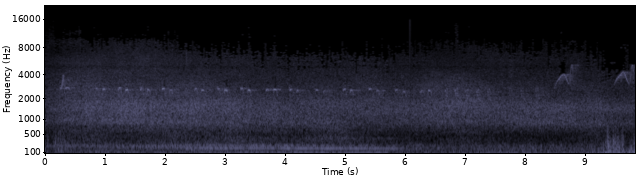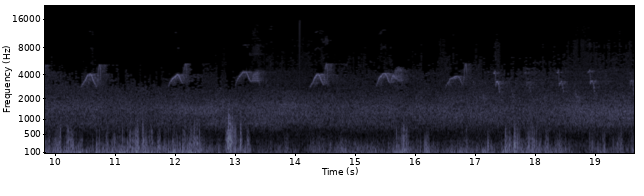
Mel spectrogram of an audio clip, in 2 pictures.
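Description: Birds singing outdoors: a rapid series of short high notes for the first few seconds, then a bird repeating a short, high, arched chirp about once a second through the second half. Under them a steady low hum fades out about six seconds in, and low rumbling bursts of wind on the microphone come and go through the second half, louder than the birds.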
